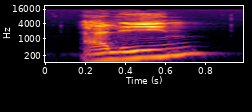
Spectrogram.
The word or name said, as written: alin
